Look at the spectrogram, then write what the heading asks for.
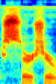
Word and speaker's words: Saoirse: Why does she look like Saoirse Ronan? A little bit. But Hey, did you see what it did there?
